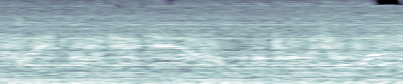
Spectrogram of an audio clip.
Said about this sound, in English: And this is no ordinary chopper. It's got special powers, and once we're airborne, you'll see just what I mean.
